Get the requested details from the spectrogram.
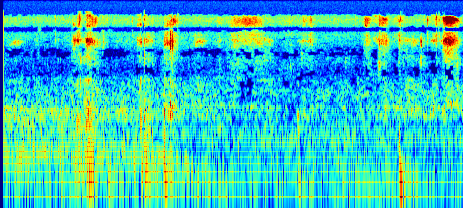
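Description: A pug snorts and snuffles in low, rough bursts that sound like a pig's grunting.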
